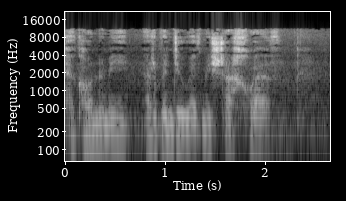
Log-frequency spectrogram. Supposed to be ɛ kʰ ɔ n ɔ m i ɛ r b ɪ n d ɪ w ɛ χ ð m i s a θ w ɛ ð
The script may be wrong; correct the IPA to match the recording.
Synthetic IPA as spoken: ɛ kʰ ɔ n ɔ m i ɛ r b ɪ n d ɪ w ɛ ð m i ʃ a χ w ɛ ð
